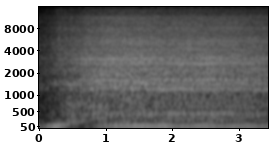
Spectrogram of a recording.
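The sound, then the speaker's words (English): A car engine revs up sharply in the first moment, then settles into a loud, steady, throaty rumble, with no voices. “In the 1920s, Americans fell in love with the automobile.”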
